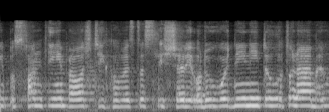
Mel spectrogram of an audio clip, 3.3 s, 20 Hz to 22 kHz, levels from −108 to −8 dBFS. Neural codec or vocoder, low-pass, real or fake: codec, 24 kHz, 0.9 kbps, WavTokenizer, small release; 9.9 kHz; fake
